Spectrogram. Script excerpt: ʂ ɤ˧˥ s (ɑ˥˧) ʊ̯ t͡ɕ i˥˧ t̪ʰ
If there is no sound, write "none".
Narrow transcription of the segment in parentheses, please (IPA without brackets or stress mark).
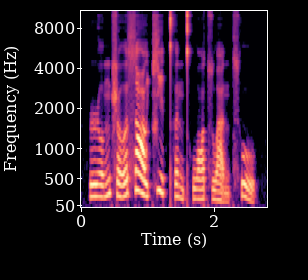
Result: ɑ˥˧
